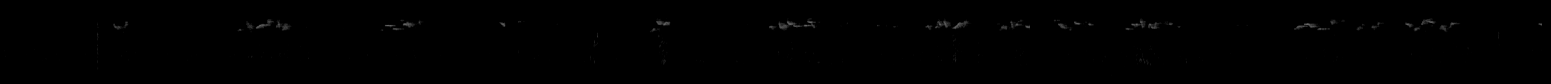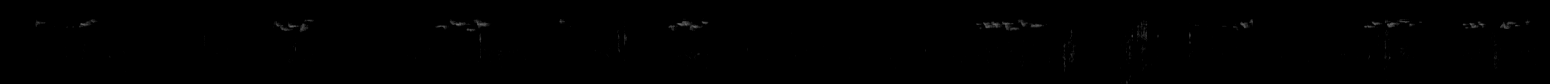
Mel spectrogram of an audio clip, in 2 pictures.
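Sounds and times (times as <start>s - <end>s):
small birds chirping: 0.9s - 1.4s, 2.3s - 6.7s, 7.4s - 16.8s, 18.2s - 18.7s, 19.5s - 22.6s, 25.1s - 31.0s.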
